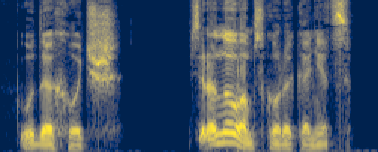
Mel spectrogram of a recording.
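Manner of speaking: ordinary delivery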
